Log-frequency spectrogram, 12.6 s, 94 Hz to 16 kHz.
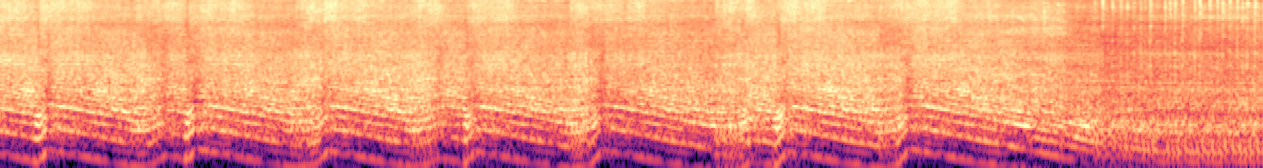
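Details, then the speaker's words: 1999 Suzuki RM80 two-stroke dirt bike after spark plug replacement: revs up and drops back in crisp, even repeated blips with no misfire or stumble; normal running, owner thinks the plug was the cause all along. "yeah it sounds pretty good all right so far so good I think it might have been that spark plock the whole time"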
